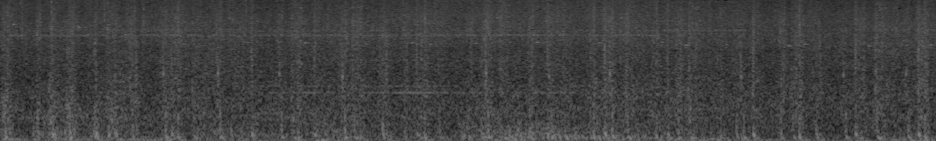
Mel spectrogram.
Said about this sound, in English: I think I'll just hop on the horse and ride, and she'll catch up with us when she catches up with us.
